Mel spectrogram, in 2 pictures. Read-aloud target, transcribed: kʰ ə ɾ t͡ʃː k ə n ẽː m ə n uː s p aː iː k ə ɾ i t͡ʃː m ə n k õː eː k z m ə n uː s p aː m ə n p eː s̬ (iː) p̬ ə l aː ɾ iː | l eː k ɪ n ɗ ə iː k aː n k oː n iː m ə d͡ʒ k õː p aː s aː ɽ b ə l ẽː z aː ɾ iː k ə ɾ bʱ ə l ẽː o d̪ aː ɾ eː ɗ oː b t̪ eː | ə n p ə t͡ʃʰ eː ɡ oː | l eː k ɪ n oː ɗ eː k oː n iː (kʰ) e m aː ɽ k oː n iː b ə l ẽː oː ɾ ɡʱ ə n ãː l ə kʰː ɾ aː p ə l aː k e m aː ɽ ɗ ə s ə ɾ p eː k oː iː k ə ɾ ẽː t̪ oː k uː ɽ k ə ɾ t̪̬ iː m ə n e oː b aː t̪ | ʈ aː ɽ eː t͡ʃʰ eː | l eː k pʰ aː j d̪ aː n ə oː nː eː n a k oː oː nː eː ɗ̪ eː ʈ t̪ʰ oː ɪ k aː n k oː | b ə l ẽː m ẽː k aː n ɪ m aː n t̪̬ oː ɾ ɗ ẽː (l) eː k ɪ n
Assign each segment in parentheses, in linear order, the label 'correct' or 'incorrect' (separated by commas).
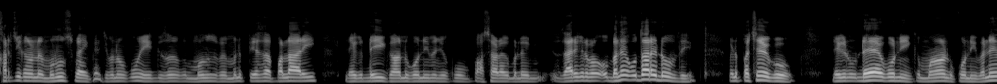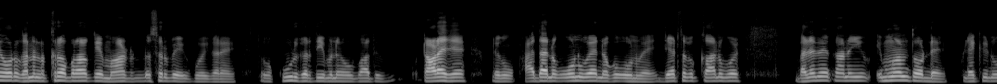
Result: incorrect, incorrect, correct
